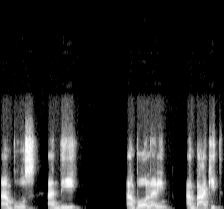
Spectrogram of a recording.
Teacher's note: En lugar de ser una P, suena como B. En lugar de ser una T, suena como D. Y en lugar de ser una K, suena como G.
